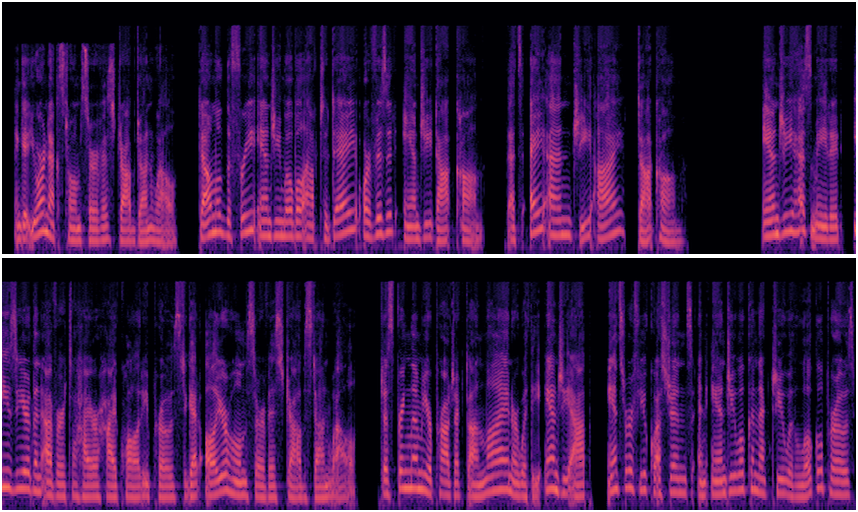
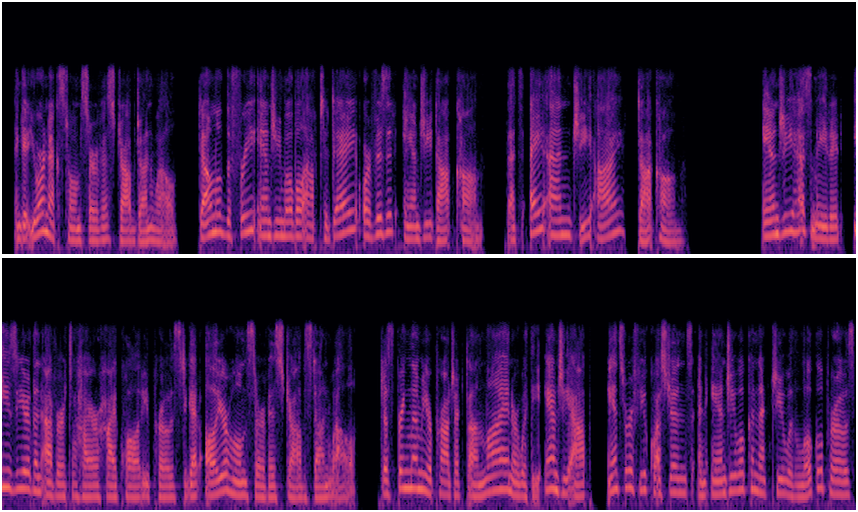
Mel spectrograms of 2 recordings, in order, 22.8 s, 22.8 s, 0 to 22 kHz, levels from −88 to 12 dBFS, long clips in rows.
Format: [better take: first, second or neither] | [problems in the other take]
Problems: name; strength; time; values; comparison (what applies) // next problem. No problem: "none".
first | garbled, watery; badly; nothing above 8 kHz; slightly in the first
